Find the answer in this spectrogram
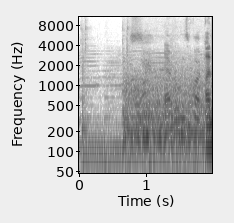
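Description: Mostly speech: a short lull, then quieter talking from a street video being played back.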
